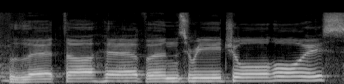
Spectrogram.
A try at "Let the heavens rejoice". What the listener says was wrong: I wonder, couldn't we make heaven just one syllable? Let the heavens rejoice.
